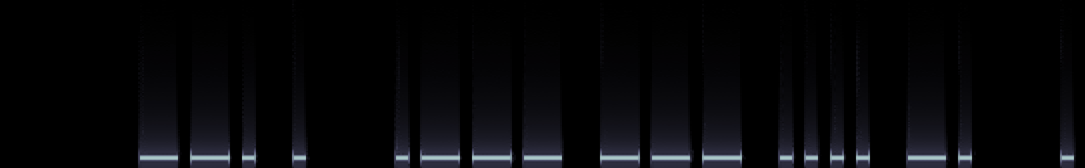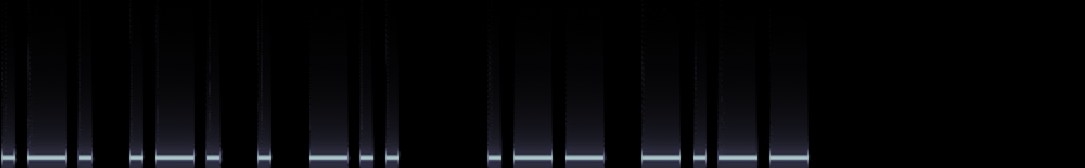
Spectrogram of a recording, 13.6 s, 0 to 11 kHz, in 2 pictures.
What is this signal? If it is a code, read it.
Morse code, heard as a keyed tone, about 15 wpm, 700 Hz. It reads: GE JOHN FRED WY
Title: K1USN SST QSO Practice - 15wpm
